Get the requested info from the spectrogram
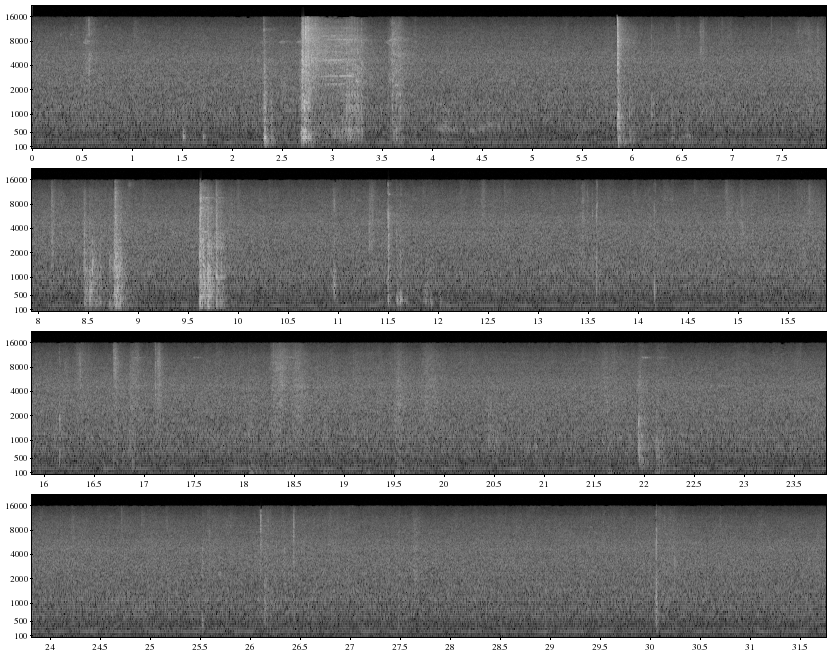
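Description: Scattered clanks and knocks of hand tools and metal parts being handled and set down, in a few short clusters, the loudest a few seconds in and again near ten seconds, over a steady low hum.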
